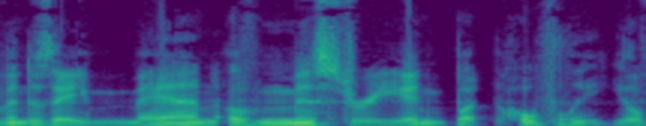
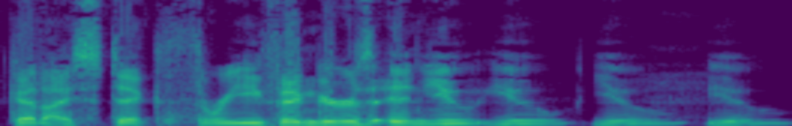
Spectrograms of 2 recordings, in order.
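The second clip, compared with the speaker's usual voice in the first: higher announcer line trailing into echoes; mock echo; 7 semitones higher than usual. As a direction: repeat the last word, fading off. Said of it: "I'm causing that echo".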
